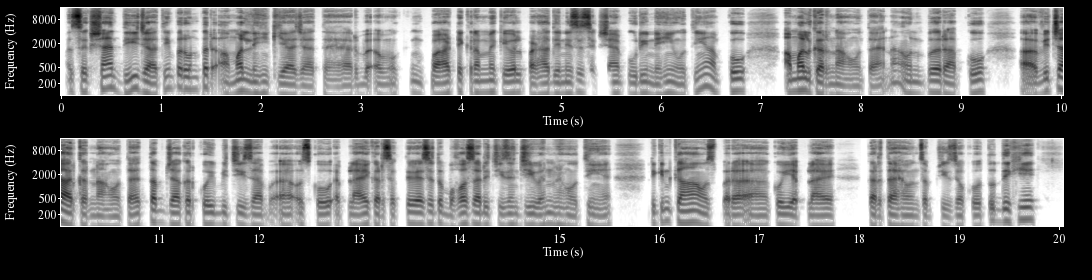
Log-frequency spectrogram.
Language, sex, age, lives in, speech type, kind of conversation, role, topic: Hindi, male, 25-29, India, conversation, podcast, guest, शहरों में हरियाली बढ़ाने के व्यावहारिक तरीके क्या हैं?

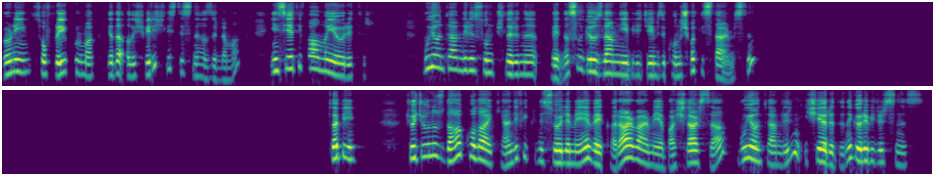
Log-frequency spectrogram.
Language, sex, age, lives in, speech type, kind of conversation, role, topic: Turkish, female, 40-44, United States, read, expert-assistant, expert, Küçük yaşta liderlik becerileri nasıl kazanılır?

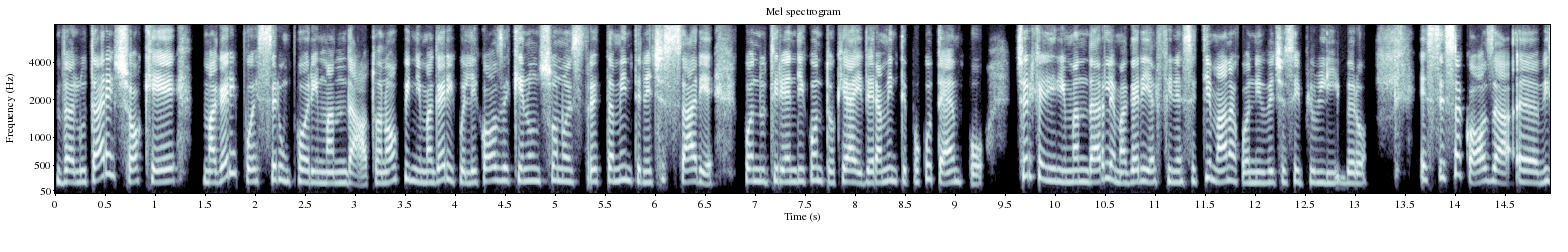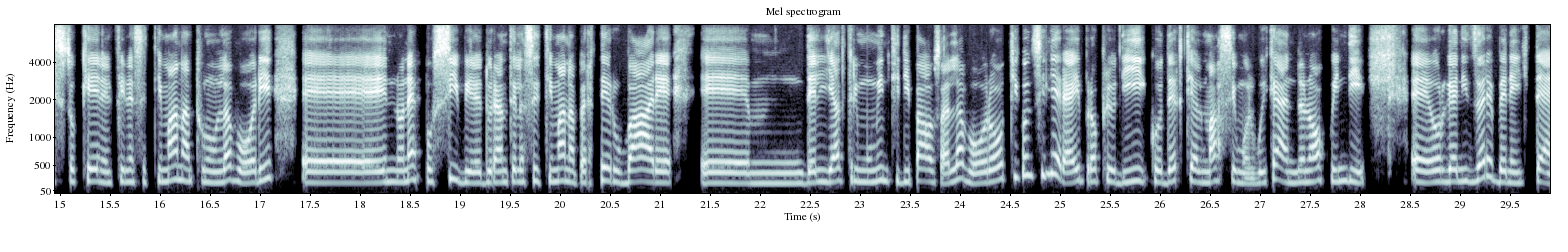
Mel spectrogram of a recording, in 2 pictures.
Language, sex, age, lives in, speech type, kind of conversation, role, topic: Italian, female, 25-29, Italy, conversation, advice, advisor, Come posso trovare tempo per la cura di me stessa e per riposare?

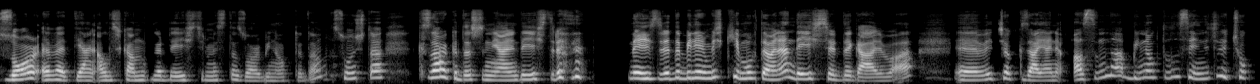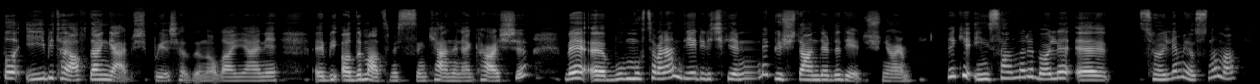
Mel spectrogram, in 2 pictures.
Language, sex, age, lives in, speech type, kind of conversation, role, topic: Turkish, female, 20-24, Germany, conversation, podcast, host, İçinden geçenleri söylemekle saklamak arasında nasıl karar verirsin?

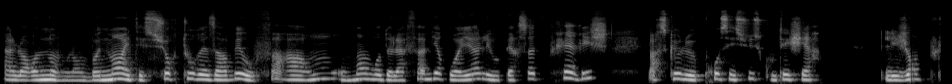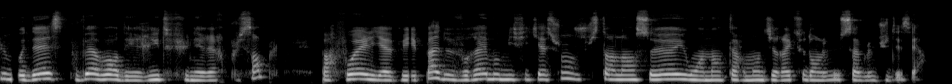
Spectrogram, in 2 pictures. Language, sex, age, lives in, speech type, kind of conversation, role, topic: French, female, 20-24, France, read, expert-assistant, expert, Comment les anciens Égyptiens embaumaient-ils les momies ?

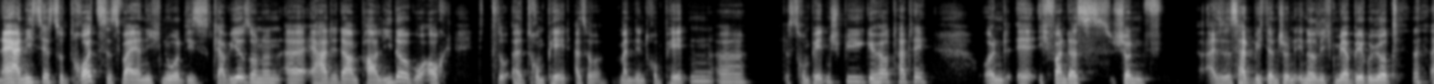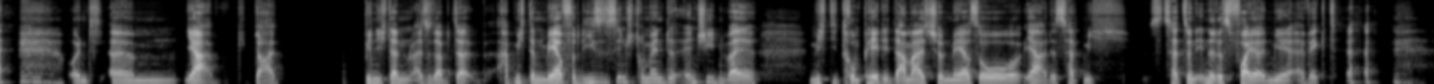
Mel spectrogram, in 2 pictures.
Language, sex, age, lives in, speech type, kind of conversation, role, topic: German, male, 45-49, Germany, conversation, podcast, guest, Wie hast du deine Kindheit erlebt?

